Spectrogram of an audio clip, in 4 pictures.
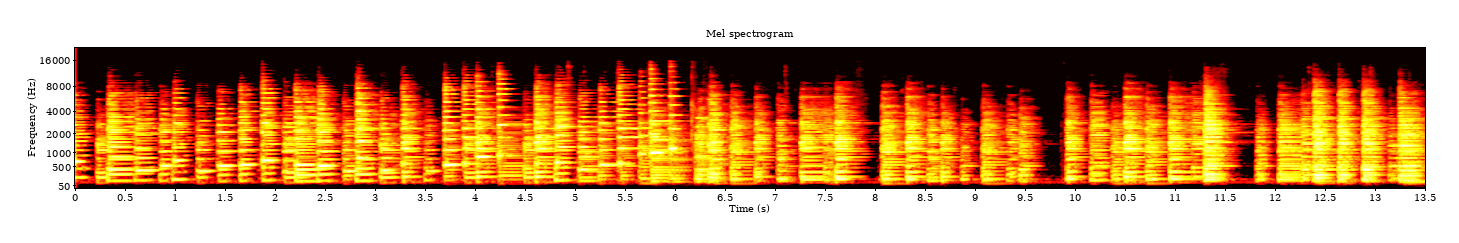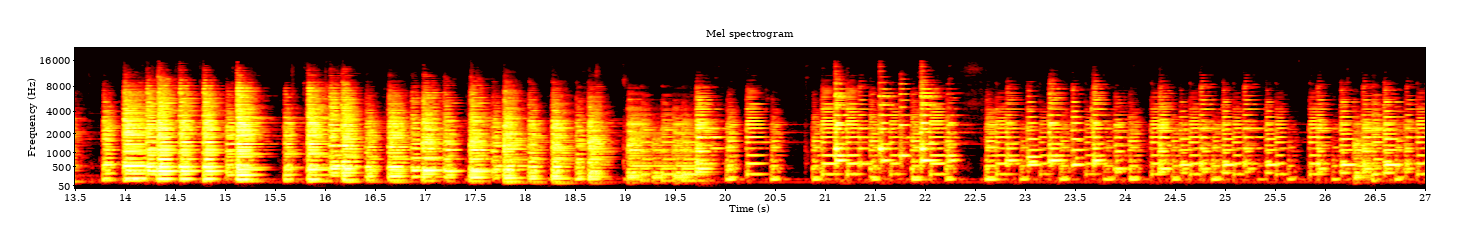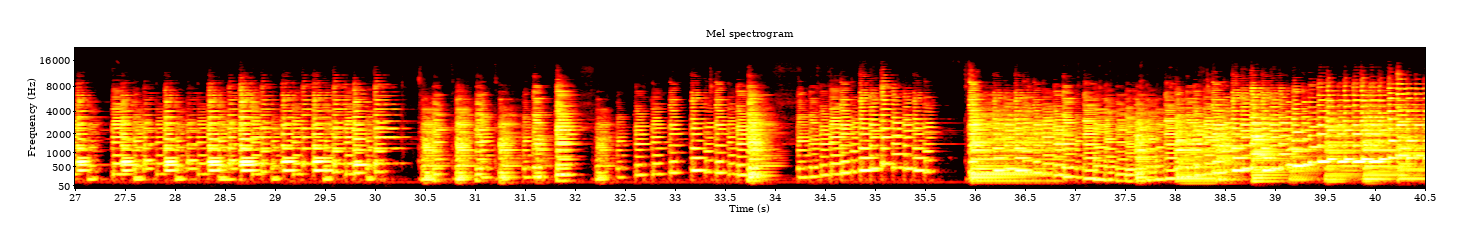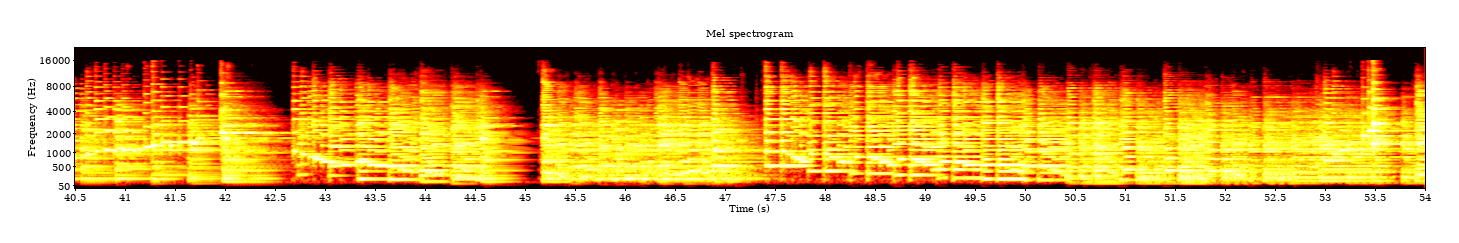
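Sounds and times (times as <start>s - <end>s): grand piano improvisation: 0.0s - 54.0s.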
